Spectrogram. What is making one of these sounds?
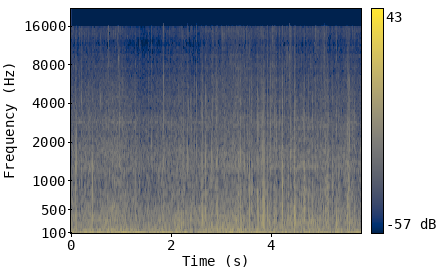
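Rain patters and drips steadily on an umbrella.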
